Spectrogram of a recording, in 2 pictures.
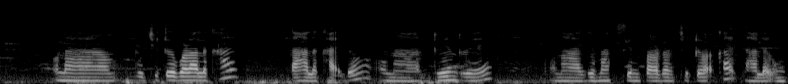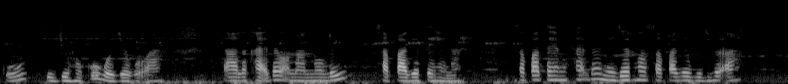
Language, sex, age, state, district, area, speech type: Santali, female, 45-60, West Bengal, Uttar Dinajpur, rural, spontaneous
